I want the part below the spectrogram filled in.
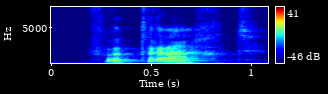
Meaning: past participle of vertragen
- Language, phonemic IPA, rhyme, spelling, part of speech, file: Dutch, /vər.ˈtraːxt/, -aːxt, vertraagd, verb, Nl-vertraagd.ogg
